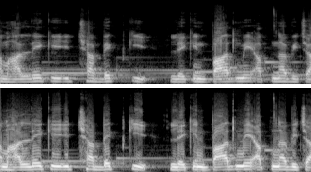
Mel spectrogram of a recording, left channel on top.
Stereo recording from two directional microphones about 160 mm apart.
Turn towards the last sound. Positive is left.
turn(degrees=-45)  # may be behind; listen again after turning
